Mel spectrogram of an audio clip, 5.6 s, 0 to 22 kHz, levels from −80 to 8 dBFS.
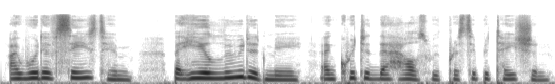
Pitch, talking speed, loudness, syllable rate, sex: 190 Hz, 160 wpm, -19 LUFS, 5.0 syllables/s, female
